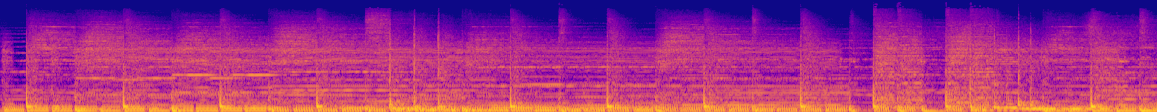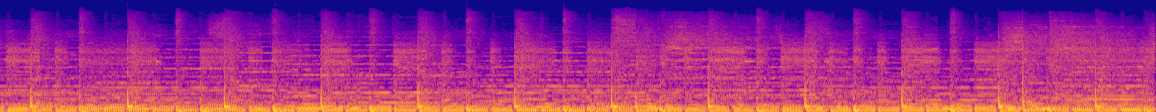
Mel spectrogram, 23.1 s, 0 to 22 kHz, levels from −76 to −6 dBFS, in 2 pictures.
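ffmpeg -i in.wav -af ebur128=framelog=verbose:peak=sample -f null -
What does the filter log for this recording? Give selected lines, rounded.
Integrated loudness:
  I:         -19.0 LUFS
  Threshold: -29.0 LUFS
Loudness range:
  LRA:         1.2 LU
  Threshold: -39.1 LUFS
  LRA low:   -19.7 LUFS
  LRA high:  -18.5 LUFS
Sample peak:
  Peak:       -5.4 dBFS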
